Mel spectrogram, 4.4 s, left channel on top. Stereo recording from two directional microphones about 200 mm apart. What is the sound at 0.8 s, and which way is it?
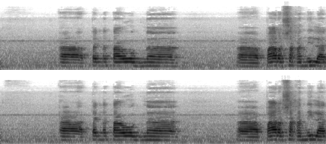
Speech, 25° right (ahead or behind).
